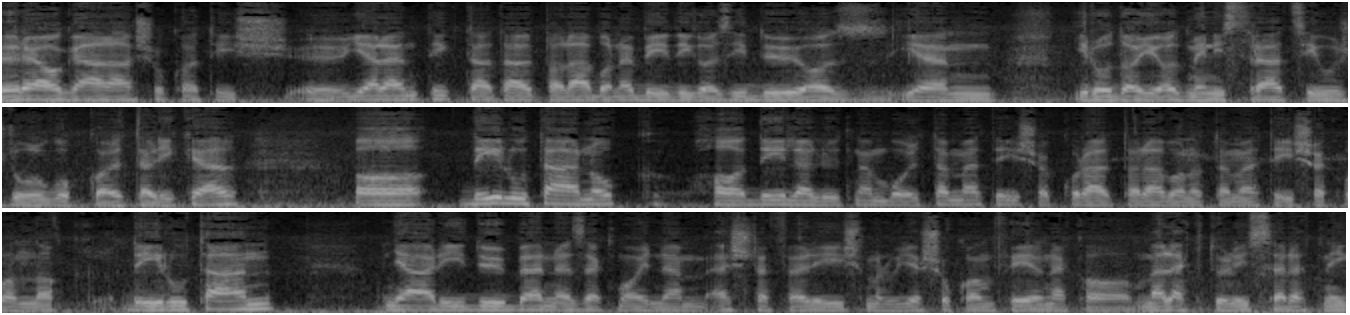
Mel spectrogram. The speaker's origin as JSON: {"language": "Hungarian", "town": "Vecsés", "region": "Pest", "country": "Hungary", "tie": "born or raised there", "said": "Vecsésen nőttem fel, és ott mutattam be az első Szentmisémet."}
